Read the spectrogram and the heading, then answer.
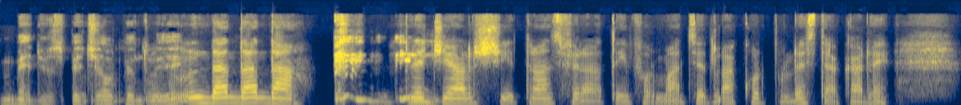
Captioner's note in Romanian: voce dreasă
